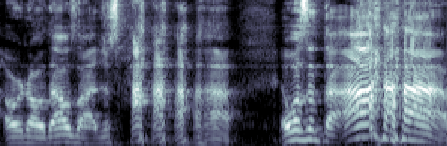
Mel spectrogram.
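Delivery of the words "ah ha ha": loud mock villain cackle; Mandark laugh. Streamer showing chat the Mandark laugh, loud mock cackle. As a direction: belt out a cartoon villain's laugh. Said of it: "the Mandark laugh".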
